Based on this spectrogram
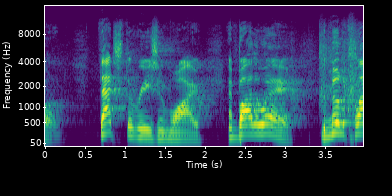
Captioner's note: applause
